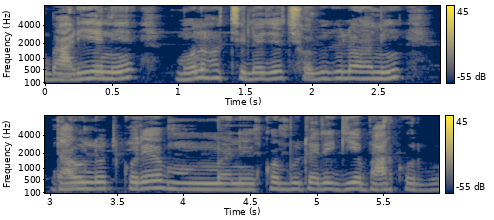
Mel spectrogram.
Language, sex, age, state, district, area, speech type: Bengali, female, 30-45, West Bengal, Dakshin Dinajpur, urban, spontaneous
